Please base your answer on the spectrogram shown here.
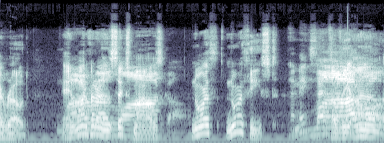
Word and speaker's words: Mar-a-Lago: road, and 106 miles Mar-a-Lago. northeast That makes sense. of the island of Mar-a-Lago. I mean, Say it like a New Havana. Yorker and you understand. Malago. Malago.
